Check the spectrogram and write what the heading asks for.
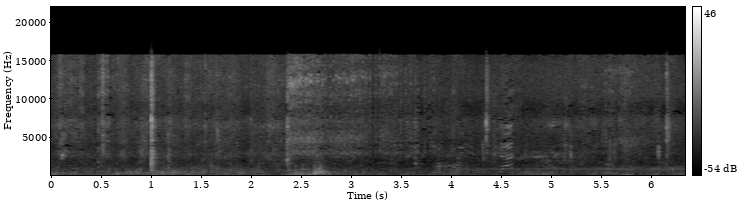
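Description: Wind rumbling on the microphone, with faint distant voices and a few sharp clicks. There is a louder burst of noise about two and a half seconds in.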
